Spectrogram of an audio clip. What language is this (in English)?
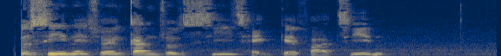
Cantonese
